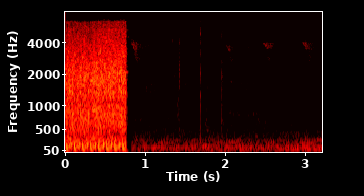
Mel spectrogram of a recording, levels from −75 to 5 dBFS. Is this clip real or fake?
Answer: real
